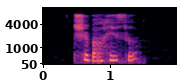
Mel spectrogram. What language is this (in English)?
Chinese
